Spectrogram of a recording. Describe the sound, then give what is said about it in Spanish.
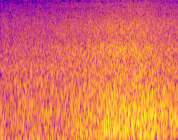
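Ocean waves used as soothing ambient sound, a continuous broad rushing surf that swells gently in loudness, with no voices over it. “estas olas que nos están arropando durante la madrugada de Radio Nacional son o pertenecen a un ambiente musical que para ella es como reconfortante”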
